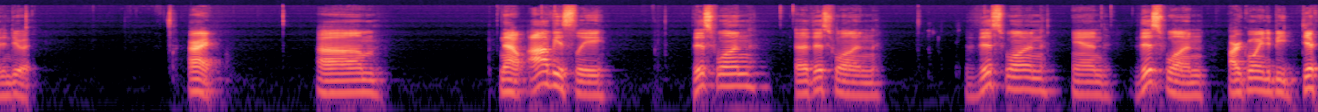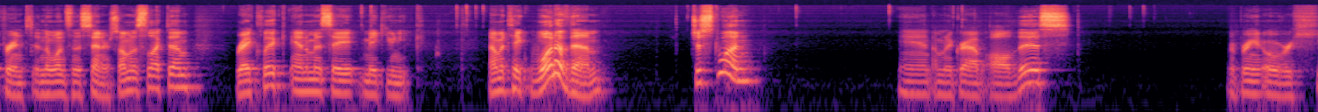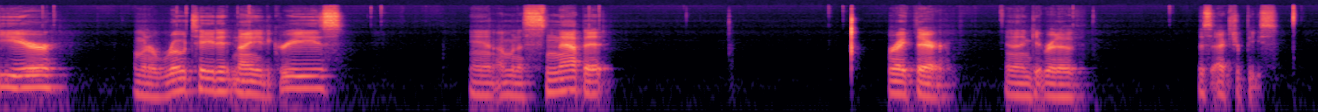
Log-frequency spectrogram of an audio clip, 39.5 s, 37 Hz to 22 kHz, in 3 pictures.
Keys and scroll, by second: 24.3 shift+m, 28.4 q, 31.9 m, 37.1 space.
